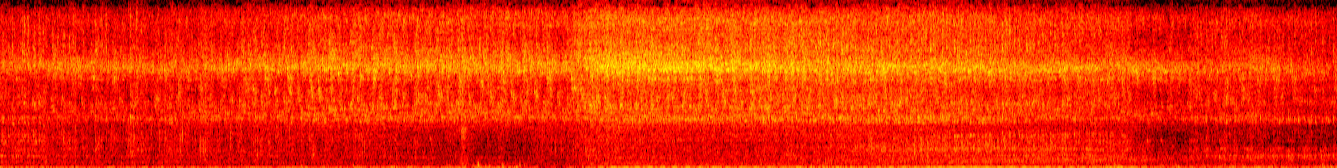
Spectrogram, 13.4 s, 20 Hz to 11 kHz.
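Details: 1981 Chevy C1500 with a freshly rebuilt V8 (new lifters, big cam), out of winter storage; a steady high belt squeal over the idle grows louder; the belt is slipping.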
